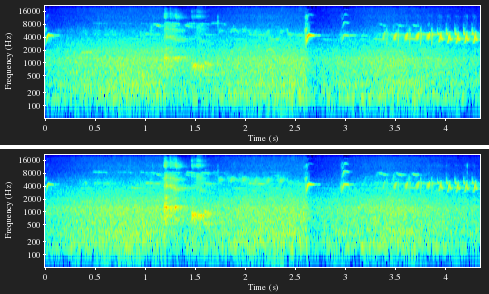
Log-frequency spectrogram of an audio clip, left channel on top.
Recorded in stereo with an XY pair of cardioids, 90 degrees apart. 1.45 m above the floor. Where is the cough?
50° right, 2.5 m.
